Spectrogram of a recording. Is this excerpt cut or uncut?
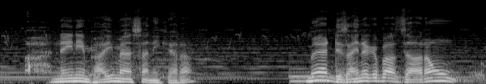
uncut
